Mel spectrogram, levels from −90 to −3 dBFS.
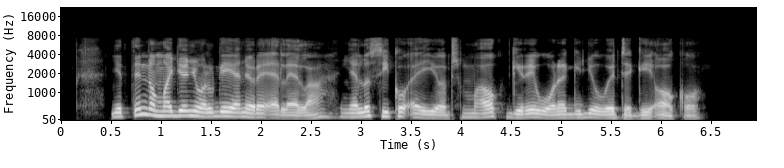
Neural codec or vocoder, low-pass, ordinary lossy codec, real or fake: codec, 16 kHz, 4 kbps, X-Codec, HuBERT features, trained on balanced general audio; 7.2 kHz; none; fake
